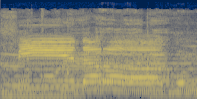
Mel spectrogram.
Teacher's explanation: Apabila mim sukun bertemu dengan salah satu huruf hijaiyah selain huruf mim dan ba, maka cara membacanya bunyi mim disuarakan dengan terang dan jelas tanpa berdengung di bibir dengan mulut tertutup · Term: idhar syafawi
